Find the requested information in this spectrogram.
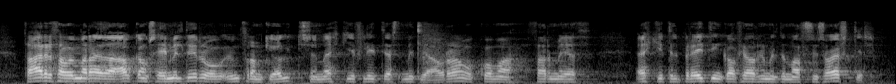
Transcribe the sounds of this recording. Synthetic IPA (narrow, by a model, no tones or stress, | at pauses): θaðɛɾ̥θawʏmaɾaːjðaavkawŋsheːjmɪlt̪ɪɾɔɣʏmfɾamcœlt̪sɛmɛhcɪflɪːt̪jast̪mɪt̪lɪaːwɾaɔɣkʰɔːmaθaɾmɛð | ɛhcɪt̪ʰɪlpɾeːjt̪iŋkawfjawɾ̥hejmɪlt̪ʏmawɾ̥sɪnsawɛft̪ɪɾ̥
